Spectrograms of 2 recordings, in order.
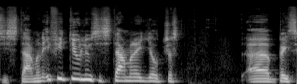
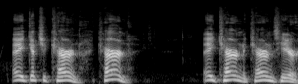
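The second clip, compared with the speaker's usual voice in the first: higher, louder mock Irish accent. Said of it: "I kinda sound like a Irish person".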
